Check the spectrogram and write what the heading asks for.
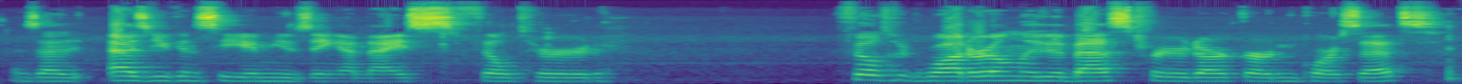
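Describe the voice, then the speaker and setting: A woman giving a casual how-to vlog in a hungover, sluggish, halting way, with dry tongue-in-cheek delivery. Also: fairly low pitch, level tone, fairly bright tone. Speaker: vlogger giving garment care tips. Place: indoors.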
